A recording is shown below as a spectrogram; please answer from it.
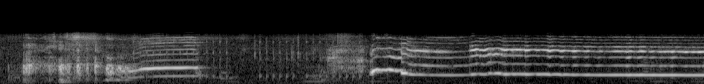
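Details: Dog producing a Chewbacca-like sound, a rough throaty opening giving way to long, harmonic, wavering moans that dip, rise and then hold steady near the end, indoors.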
